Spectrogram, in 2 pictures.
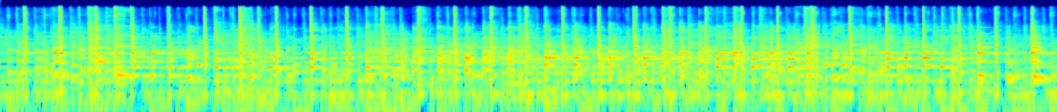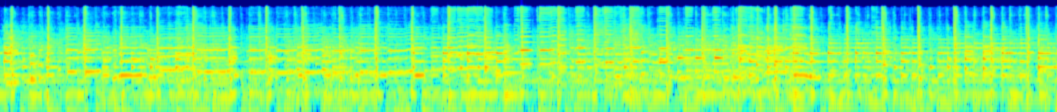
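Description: Bluegrass instrumental break: a banjo picking fast, continuous runs of notes, with other string instruments playing along and no singing.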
